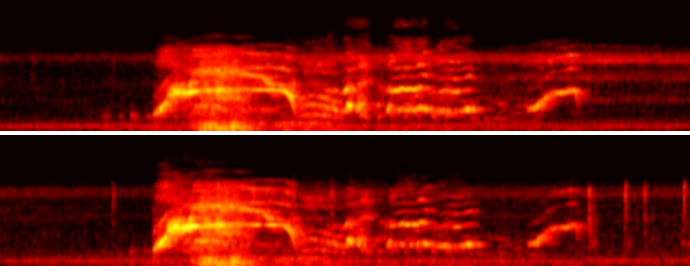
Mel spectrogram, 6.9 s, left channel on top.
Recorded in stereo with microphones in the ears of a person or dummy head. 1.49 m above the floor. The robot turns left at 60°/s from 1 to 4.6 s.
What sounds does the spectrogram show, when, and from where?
1.5 s a scream: 130° right, 2.0 m; by 5.9 s 45° left, 2.0 m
